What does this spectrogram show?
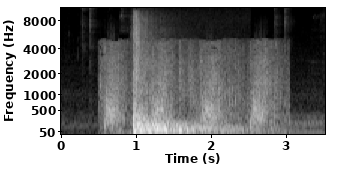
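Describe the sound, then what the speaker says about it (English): Artillery fire in the Decisive Campaigns Ardennes Offensive war game booms out in two or three heavy, rumbling blasts in quick succession, loud and close, then fades out. "some errant artillery fire"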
